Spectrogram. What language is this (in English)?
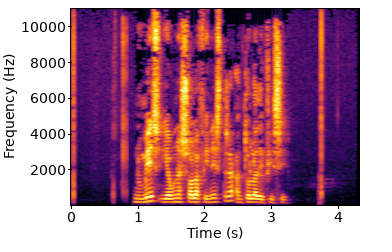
Catalan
